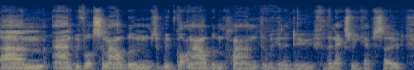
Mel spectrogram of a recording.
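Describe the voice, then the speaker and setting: A man with a London accent, fairly low in pitch, fairly quick, and monotone with flat intonation. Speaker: podcast host. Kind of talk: casual chat.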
